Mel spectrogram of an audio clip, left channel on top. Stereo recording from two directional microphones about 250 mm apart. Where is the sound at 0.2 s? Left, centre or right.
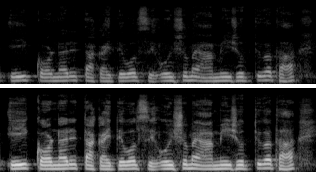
Right.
